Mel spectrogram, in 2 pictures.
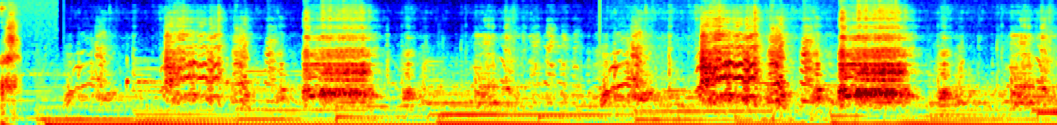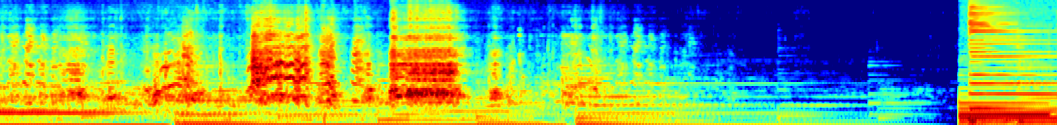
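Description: Free-range hens clucking, about five short calls, over background music with long low held notes; both fade out near the end.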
